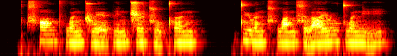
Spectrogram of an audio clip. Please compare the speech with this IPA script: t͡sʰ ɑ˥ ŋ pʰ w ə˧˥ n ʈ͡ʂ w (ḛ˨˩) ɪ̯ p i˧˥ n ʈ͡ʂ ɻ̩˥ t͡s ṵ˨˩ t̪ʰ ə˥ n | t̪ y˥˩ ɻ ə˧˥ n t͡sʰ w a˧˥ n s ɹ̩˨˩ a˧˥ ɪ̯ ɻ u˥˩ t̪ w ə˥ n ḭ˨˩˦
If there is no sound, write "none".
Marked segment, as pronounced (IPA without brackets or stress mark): ḛ˨˩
